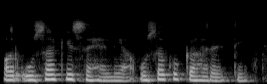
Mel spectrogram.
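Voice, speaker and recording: A woman with a slightly husky voice, narrating a short story. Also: medium pitch, unhurried, warm tone, highs cut off.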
